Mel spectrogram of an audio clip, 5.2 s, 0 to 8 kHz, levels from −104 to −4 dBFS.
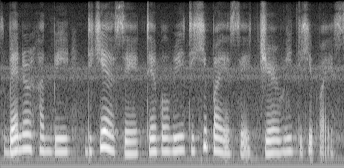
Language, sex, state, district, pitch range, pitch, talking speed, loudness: Nagamese, female, Nagaland, Dimapur, 195-215 Hz, 200 Hz, 140 wpm, -19 LUFS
